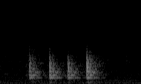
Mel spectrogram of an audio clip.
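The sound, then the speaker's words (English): Four quick, evenly spaced knocks on a wooden office door, fairly soft, with no voices and near silence after the last rap. “I go back to my office and I hear this knock on the door.”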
